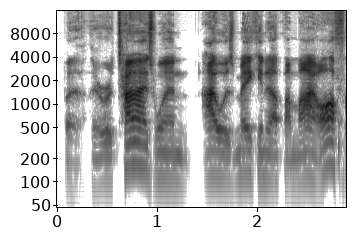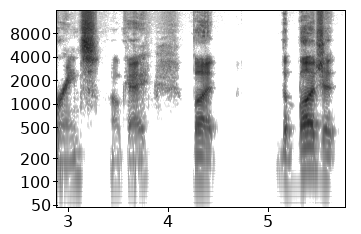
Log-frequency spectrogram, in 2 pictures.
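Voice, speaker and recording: A middle-aged ministry founder, interviewed as a guest, tells long stories in casual talk full of fillers with the occasional laugh. His voice is on the low side, at normal speed, pushed and bright, and he rambles as a storyteller.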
